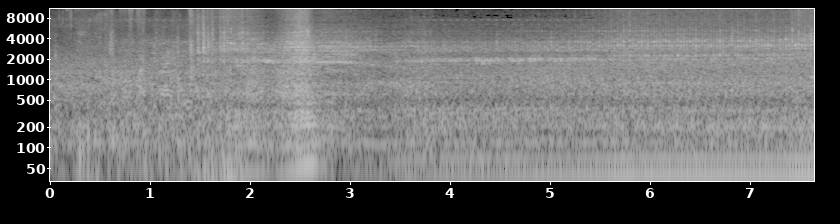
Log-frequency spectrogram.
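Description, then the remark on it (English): A massive moving truck's engine rumbles steadily, surging briefly in a loud burst, then settles into a low, continuous drone that slowly builds as the truck pulls away from the curb. “The massive moving truck just pulled away from the curb, and now the hard part of moving is here, the unpacking.”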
